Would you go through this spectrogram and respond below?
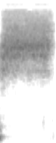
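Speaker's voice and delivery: imitando um "shh" sussurrado, sem voz; faça o chiado de quem pede silêncio; "shh" para acalmar. Retold or imitated. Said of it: "mandou ficar quieta". (chiado suave pedindo silêncio)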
